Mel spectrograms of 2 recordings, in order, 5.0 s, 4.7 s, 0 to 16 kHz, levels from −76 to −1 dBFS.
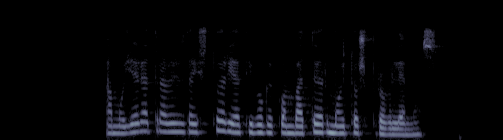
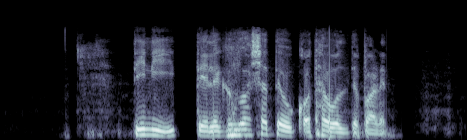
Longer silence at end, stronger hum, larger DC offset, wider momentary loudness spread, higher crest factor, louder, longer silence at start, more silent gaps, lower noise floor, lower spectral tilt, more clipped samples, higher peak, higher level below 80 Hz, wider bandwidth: about the same, 0.65 s vs 0.75 s; neither; neither; about the same, 6 LU vs 8 LU; about the same, 16 dB vs 14 dB; second, -40 LUFS vs -13 LUFS; first, 1.05 s vs 0.8 s; second, none vs 1.83-1.88 s; first, under -90 dBFS vs -72 dBFS; about the same, -5.5 dB/octave vs -6 dB/octave; neither; second, -26 dBFS vs 0 dBFS; second, -78 dBFS vs -46 dBFS; about the same, 8 kHz vs 7.8 kHz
